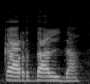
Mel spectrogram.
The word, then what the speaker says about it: Cardalda: que es y pensaba, son todas as Alba a Cardalda, Todas son as.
